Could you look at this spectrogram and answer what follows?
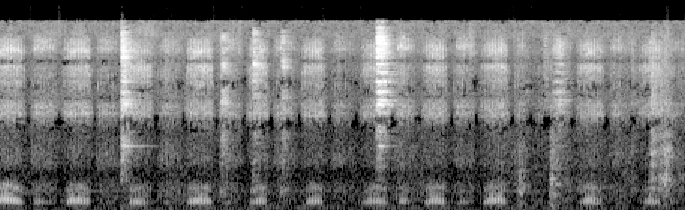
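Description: Rapid, regular low rumbling bursts with a soft hissy edge, repeating with each breath: the snoring of a sleeping animal, possibly a cat.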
